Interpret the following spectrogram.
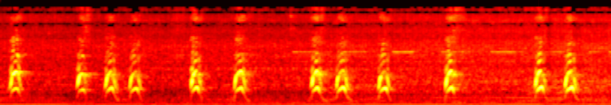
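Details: Little dog yapping at the sound of a neighbour's car: about fourteen sharp, high barks, often in quick pairs, spaced roughly every half second to a second, over a steady low hum.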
